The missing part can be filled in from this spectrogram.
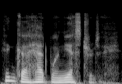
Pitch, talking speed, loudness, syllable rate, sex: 105 Hz, 295 wpm, -16 LUFS, 8.9 syllables/s, male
